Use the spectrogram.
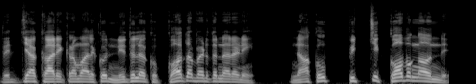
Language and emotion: Telugu, angry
